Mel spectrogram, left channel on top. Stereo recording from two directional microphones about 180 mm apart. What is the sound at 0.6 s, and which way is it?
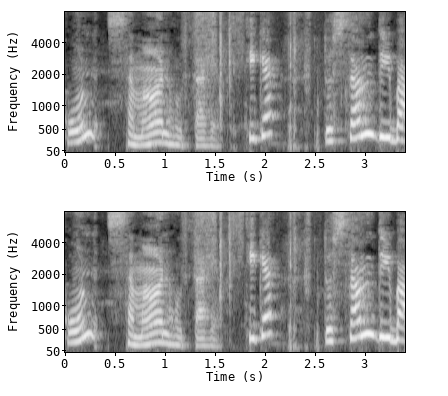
Speech, 25° right (ahead or behind).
